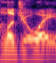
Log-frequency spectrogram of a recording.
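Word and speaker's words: Lajoie: John LaJoy.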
